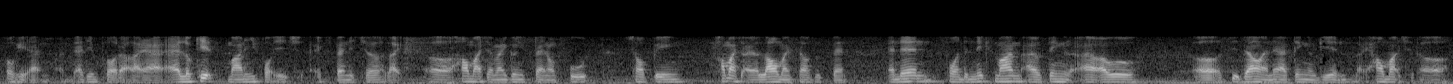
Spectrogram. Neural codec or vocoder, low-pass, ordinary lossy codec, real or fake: none; 3.6 kHz; AAC, 32 kbps; real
